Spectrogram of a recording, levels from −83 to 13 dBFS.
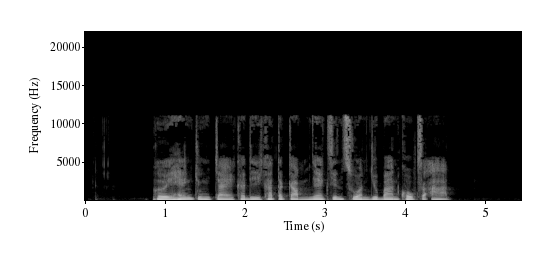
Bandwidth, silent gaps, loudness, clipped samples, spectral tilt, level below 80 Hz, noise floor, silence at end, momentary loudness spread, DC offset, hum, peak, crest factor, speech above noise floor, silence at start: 11.5 kHz; none; -20 LUFS; under 0.1%; -7 dB/octave; -52 dBFS; -81 dBFS; 0.9 s; 7 LU; under 0.1%; none; -4 dBFS; 16 dB; 62 dB; 0.85 s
